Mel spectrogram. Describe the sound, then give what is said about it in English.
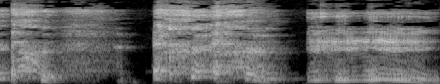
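Throat clearing by a speaker addressing an audience: three harsh, raspy bursts in quick succession, each close to a second long, loud and gravelly with brief gaps between them. “Let me get this out of my throat.”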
